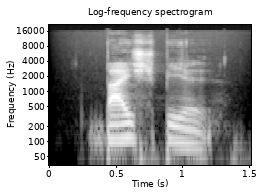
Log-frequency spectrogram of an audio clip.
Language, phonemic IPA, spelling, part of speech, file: German, /ˈbaɪ̯ʃpiːl/, Beispiel, noun, De-Beispiel.ogg
- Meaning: example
